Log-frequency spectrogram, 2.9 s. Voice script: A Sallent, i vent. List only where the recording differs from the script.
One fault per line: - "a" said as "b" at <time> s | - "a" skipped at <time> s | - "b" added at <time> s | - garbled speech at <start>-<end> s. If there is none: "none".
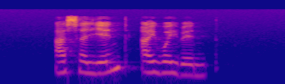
- "aigua" added at 1.5 s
